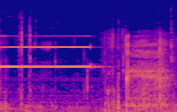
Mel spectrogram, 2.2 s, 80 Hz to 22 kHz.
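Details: Kaiweets ST600Y digital smart multimeter (6000-count, True-RMS) in continuity mode: a clean, steady high-pitched beep lasting about a second, showing continuity detected and a working buzzer.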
